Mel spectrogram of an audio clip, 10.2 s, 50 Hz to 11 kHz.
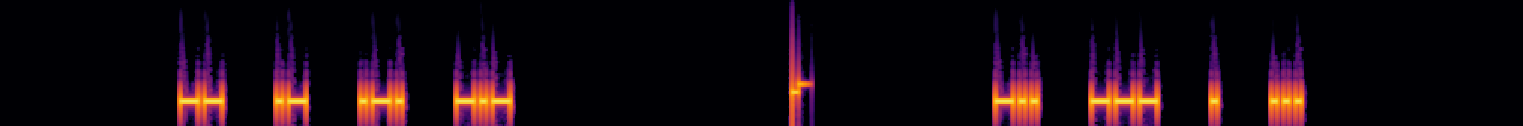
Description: Morse code, heard as a keyed tone, about 30 wpm, spaced as for 17 wpm, 700 Hz. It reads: MARK DOES
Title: 3x Character Spacing - Top 300 Words - 30wpm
